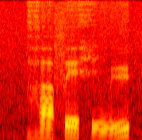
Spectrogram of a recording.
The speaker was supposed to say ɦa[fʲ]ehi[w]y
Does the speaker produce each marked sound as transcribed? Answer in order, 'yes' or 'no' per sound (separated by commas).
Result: no, yes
